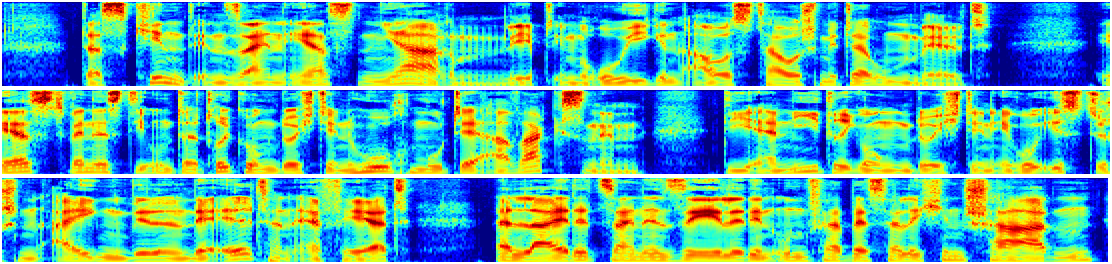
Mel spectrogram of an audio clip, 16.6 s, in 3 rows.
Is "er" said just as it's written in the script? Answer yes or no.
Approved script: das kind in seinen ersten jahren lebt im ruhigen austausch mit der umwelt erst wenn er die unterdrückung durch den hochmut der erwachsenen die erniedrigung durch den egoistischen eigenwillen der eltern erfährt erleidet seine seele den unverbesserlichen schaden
no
